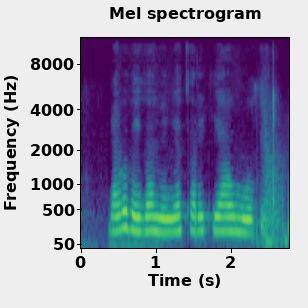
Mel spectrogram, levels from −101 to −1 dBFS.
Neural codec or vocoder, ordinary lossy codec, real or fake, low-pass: codec, 44.1 kHz, 3.4 kbps, Pupu-Codec; none; fake; 10.8 kHz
